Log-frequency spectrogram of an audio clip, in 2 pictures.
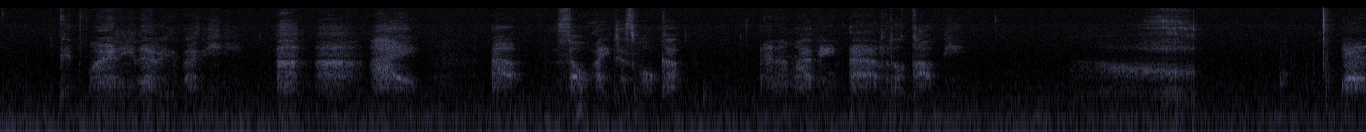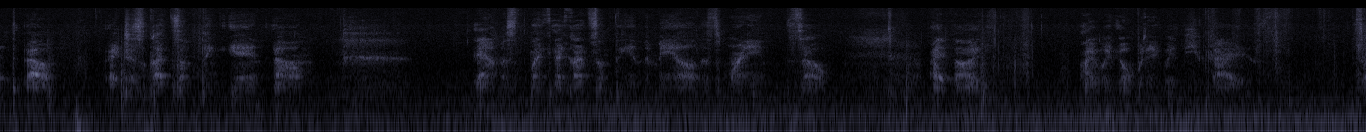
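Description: A woman whispering in soft, breathy bursts, with a low steady hum beneath.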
